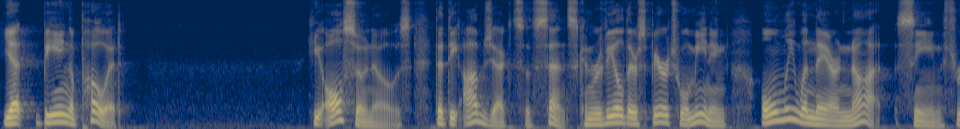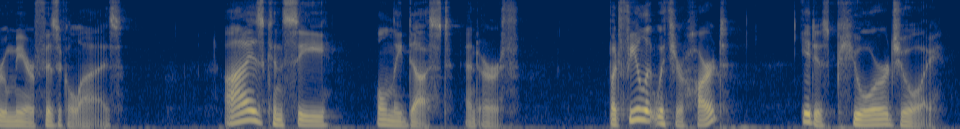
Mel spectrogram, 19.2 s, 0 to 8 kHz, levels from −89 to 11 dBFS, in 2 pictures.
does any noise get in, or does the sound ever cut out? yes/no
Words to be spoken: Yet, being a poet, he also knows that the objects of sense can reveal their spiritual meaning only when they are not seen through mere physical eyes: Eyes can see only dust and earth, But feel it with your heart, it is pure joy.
no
